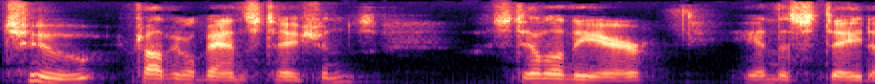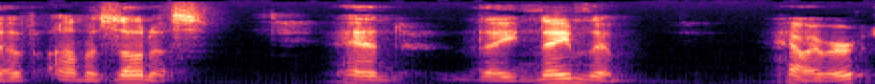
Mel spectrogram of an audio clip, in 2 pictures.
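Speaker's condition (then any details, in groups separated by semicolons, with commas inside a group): No condition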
